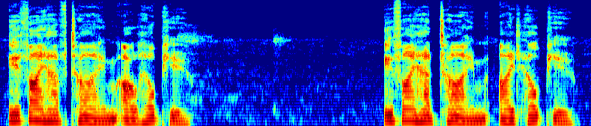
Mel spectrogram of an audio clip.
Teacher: it's clear that have and had, they are stressed. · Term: strong form of have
